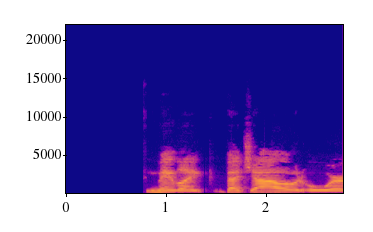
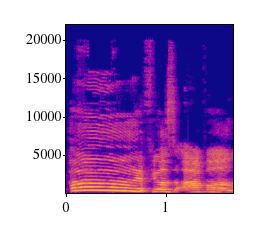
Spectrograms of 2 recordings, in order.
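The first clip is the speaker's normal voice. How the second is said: high, loud pained oh, near tears; retold dismay; 9 semitones higher, 5 dB louder, slower than usual. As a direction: act out her own flustered dismay. Retelling her reaction to husband.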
